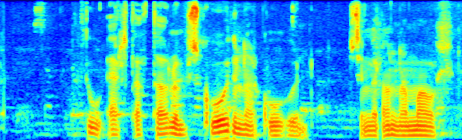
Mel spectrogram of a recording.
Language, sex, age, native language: Icelandic, male, 15, Icelandic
